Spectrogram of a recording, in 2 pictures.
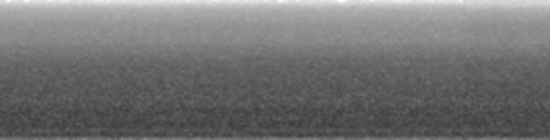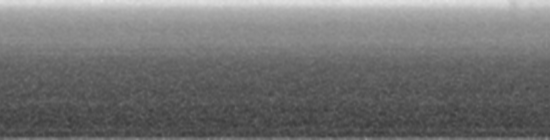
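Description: A large waterfall roars steadily, crashing into a pool below.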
